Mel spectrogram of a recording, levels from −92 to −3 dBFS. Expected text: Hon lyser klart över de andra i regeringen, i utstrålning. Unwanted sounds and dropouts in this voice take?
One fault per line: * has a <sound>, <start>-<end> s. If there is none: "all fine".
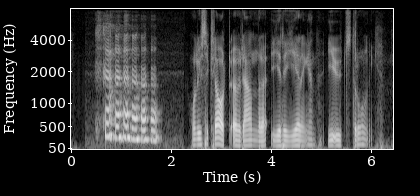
* has a laugh, 0.5-1.8 s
